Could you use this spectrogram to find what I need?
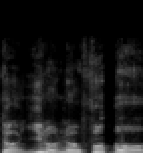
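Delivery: high, slow mocking clueless voice. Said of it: "Chris Matthews, saying".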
